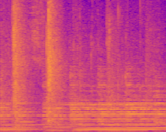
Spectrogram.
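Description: Children's tap shoes striking a stage floor in several sharp, uneven taps over steady backing music.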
